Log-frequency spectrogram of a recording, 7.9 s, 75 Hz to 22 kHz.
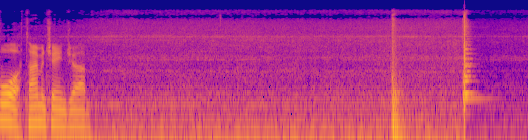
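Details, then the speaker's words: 2002 Ford Explorer idling after a timing chain job: a few short, clear horn toots, strong and steady in pitch, then quiet idle. The horn works properly. "works horn blows driver ha ha ha"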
